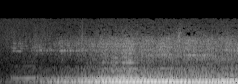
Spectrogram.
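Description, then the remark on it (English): A car engine rumbles low and steady, swelling from quiet to a throbbing idle as the car, carrying two men, pulls to a stop in front of a house in East Baltimore, with no voices. “Two men were riding in a car which was pulling to a stop in front of a house in East Baltimore.”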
